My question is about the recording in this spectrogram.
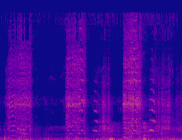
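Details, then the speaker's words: Honda ATV on big tires, front end: short, sharp squeaks and creaks come in bursts as it moves; owner suspects it needs ball joints or at least tie rod ends, not confirmed. "it's starting to sound like it needs ball joints or at least tie rod ends you can hear I'm creaking a little bit"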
